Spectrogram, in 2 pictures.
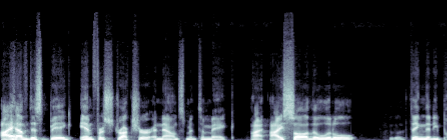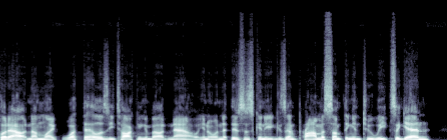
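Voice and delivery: plain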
